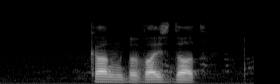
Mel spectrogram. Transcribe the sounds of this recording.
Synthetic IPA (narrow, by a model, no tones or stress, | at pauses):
kʰanbəvajsd̪at̪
